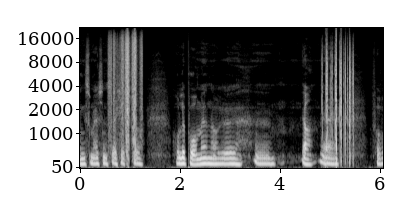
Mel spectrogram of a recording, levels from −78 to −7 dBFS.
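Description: Just after "som jeg", from 0.54 to 1.24 s, and again from 4.82 to 5.47 s, cable scratch noise rustles over the speech at roughly its own loudness, likely from a worn connector being moved. Its dense, irregular grit sets it apart from single isolated clicks or steady hiss.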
